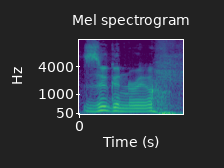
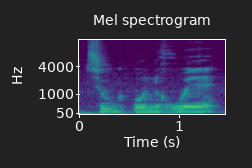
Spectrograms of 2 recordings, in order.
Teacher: the U's are much more rounded, and the E sound is a much lower E sound than the English E. · Shown in: second take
